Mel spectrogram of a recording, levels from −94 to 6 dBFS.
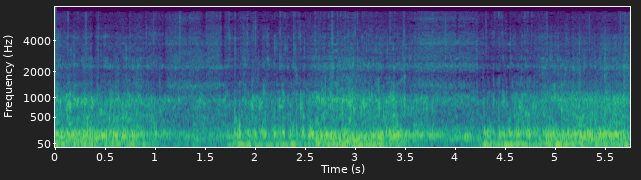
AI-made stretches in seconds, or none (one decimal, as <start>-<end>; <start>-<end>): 0.0-2.2; 4.8-5.8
